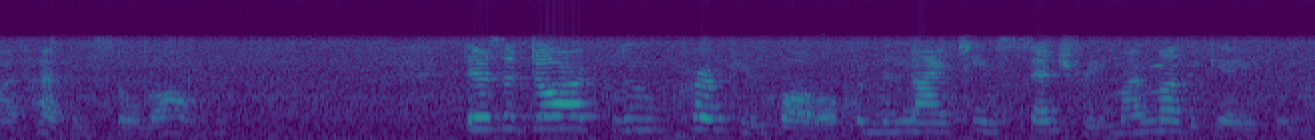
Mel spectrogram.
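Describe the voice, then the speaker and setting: Noisy, distant recording of a woman reading. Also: fairly high pitch. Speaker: author reading own novel excerpt. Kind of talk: scripted literary narration, first person. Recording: dull lo-fi, distant mic, loud background noise.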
